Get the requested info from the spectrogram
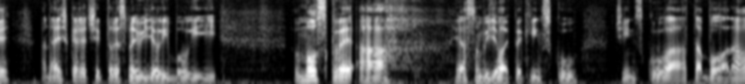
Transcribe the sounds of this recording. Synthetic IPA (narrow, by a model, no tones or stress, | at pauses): ɛanajɛʃkaɾɛt͡ʃɪɛk̚t̪ɔɾɛːz̥mɛʋiɟɛlibɔli | vmɔskʋɛʔa | jasɔmʋiɟɛlajpɛkinsku | t͡ʃiːnskua̰t̪aːbɔla̰na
